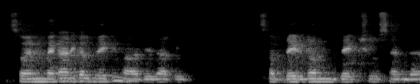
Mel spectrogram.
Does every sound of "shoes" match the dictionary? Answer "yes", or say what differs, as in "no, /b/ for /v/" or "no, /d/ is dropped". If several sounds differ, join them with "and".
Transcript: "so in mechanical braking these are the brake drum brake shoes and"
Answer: no, /s/ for /z/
